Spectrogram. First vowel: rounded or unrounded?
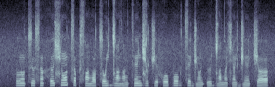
rounded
